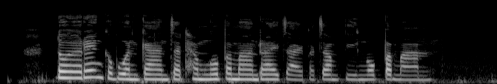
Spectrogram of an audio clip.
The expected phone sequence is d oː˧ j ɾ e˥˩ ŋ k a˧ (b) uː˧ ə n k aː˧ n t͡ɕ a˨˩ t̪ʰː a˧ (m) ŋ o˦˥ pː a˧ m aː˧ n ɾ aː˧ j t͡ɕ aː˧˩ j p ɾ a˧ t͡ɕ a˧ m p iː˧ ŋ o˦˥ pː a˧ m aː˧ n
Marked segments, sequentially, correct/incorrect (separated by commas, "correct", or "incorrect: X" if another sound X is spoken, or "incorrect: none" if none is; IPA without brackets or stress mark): correct, correct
